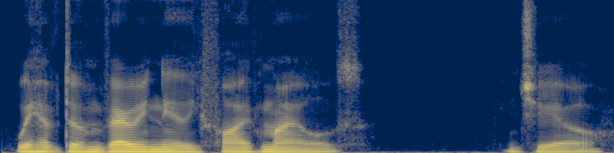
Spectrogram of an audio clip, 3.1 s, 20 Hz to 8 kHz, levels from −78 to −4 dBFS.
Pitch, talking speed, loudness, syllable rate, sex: 115 Hz, 155 wpm, -17 LUFS, 5.9 syllables/s, male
